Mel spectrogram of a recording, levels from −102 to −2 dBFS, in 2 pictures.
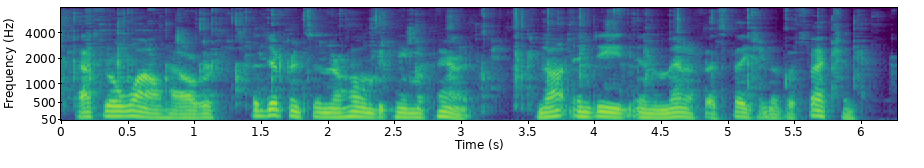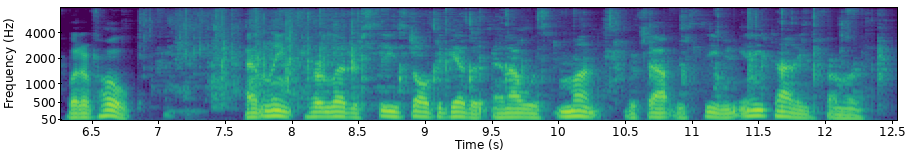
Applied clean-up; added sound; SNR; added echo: classical method log-MMSE.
